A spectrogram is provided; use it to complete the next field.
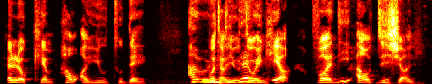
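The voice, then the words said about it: Attempted African accent. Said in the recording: “We all were trying to do an African accent. And Botswanian is very different.”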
